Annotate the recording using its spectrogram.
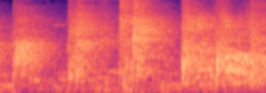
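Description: Hands clapping in a short rhythmic pattern, a few sharp claps about half a second apart, with children joining in: a classroom call-and-response clap that brings the children to attention.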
